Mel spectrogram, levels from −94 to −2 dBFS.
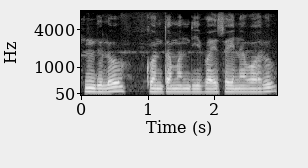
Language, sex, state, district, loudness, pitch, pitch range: Telugu, male, Andhra Pradesh, Sri Satya Sai, -15 LUFS, 115 Hz, 110-125 Hz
